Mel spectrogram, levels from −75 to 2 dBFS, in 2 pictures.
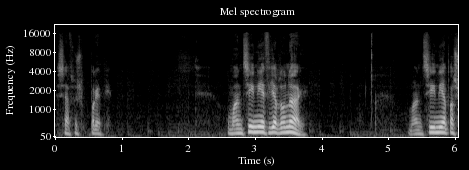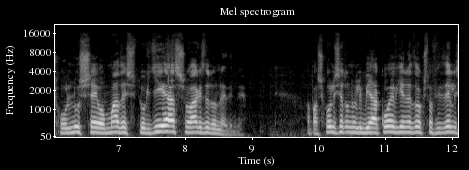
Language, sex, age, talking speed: Greek, male, 30-49, 145 wpm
